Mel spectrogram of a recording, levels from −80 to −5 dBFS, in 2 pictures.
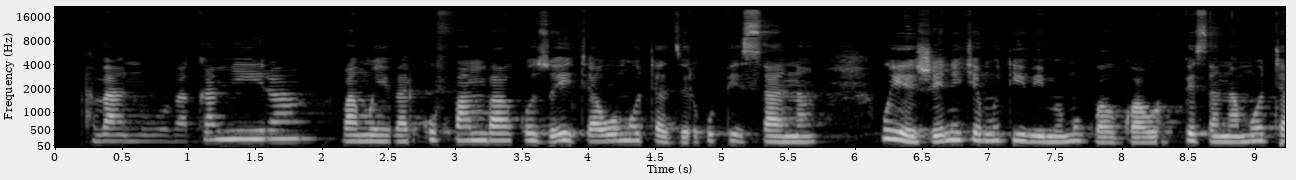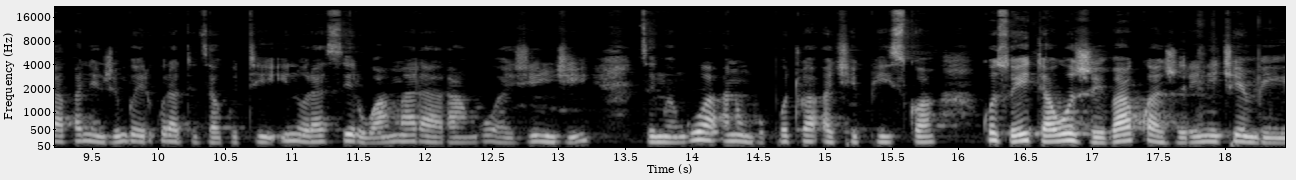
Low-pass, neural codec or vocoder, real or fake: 19.8 kHz; none; real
